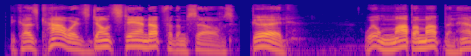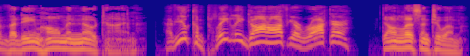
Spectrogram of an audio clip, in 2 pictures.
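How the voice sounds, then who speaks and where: Deep-voiced, wisecracking android gumshoe. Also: male voice, no echo, clean studio sound. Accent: American. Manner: wry, streetwise, old-fashioned gumshoe slang. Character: world-weary, wisecracking hardboiled android private detective. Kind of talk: video game voice acting in 1940s film noir detective manner.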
